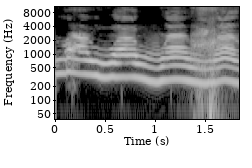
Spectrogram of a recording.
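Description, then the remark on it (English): A voice imitates an alarm with one sustained, wavering wail lasting about two seconds, its pitch dipping and rising slightly, strained and nasal, with no words. “I could be an alarm. How's this sound?”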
